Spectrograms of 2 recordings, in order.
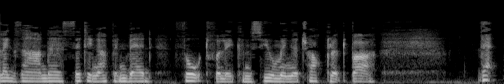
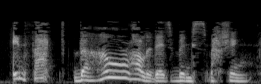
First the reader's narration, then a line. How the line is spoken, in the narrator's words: he added happily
